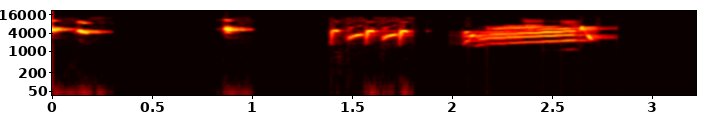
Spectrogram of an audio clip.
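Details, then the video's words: European goldfinch song on a tutor recording for young birds: two thin high chirps, a cluster of quick clipped notes, then a longer, nasal, harmonic-rich note, with silent gaps between. "شريط لغة الحسون"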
